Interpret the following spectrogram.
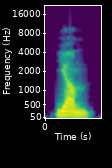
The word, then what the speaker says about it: Liam: That doesn't sound so bad until you hear the pronunciation. Yum. Like, William. They called their child Yum and spelled it Liam.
